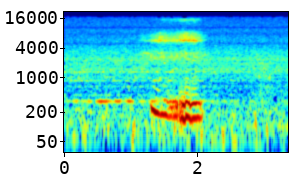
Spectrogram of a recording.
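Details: Sugar, a domestic cat, gives one short snore: a low buzzy tone that wavers and dips in pitch, lasting under a second amid faint room noise.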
